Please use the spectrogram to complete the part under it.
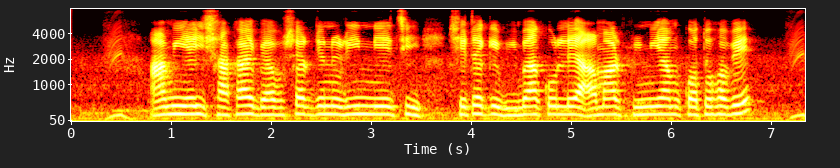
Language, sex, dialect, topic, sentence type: Bengali, female, Northern/Varendri, banking, question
